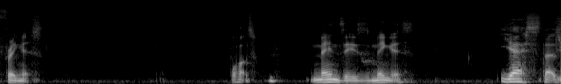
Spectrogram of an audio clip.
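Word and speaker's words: Menzies: from like men's Campbell it pronounced it'd be pronounced frus what men is Mingus yes that's right yeah yeah yeah frus Campbell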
